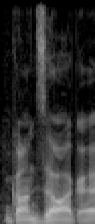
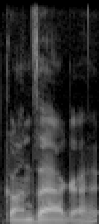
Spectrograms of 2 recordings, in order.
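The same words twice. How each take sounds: First: The middle syllable sounds like 'zog'. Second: The middle syllable sounds like 'zag'. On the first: The speaker calls it wrong. "and not Gonzaga" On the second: The speaker calls it right. "say it correctly, which is Gonzaga"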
